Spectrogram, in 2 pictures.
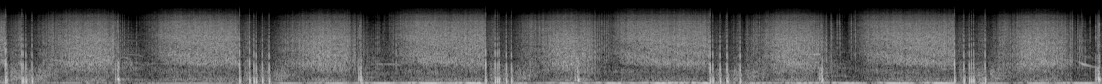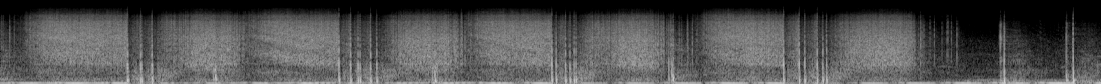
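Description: Fireworks display: a rapid run of launches and bursts, each a hissing, crackling wash with a sharp bang, coming about once a second and thinning out near the end.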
